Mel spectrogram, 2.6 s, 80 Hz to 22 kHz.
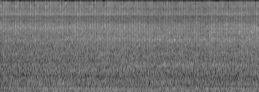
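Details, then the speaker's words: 2008 Ford Explorer that previously shut off by itself while just idling: even, low steady rumble with no misses or stumbles; idling smoothly at this moment. "It was just sitting here idling like this and it just shut off."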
